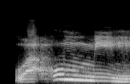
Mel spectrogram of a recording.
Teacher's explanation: Um dalam keadaan mim musyadadah maka dia wujubul gunah wa Ummi maka di sini ada madsilah walaua qasir tapi harus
